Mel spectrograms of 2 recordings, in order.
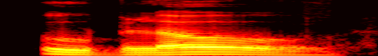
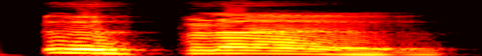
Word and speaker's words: Hublot: So it's Hublot, the H for some reason, because you got to remember these Swiss, they're French speaking. So a lot of the French pronunciations, Hublot.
